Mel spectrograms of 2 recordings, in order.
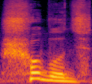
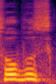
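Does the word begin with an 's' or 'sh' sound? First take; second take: sh; s. First: The word begins with a soft 'sh' sound. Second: The word begins with a sharp 's' sound. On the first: The speaker calls it right. "উচ্চারণ করি সবুজ। তার মানে দন্ত স এখানে তালব্য স হবে।" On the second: The speaker calls it wrong. "আমরা লিখি দন্ত স দিয়ে সবুজ, কিন্তু আমরা সবুজ কিন্তু উচ্চারণ করি না"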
